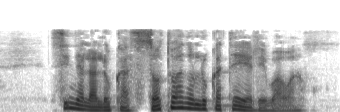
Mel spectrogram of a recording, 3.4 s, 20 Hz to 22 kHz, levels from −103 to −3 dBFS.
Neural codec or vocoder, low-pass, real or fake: none; 7.2 kHz; real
